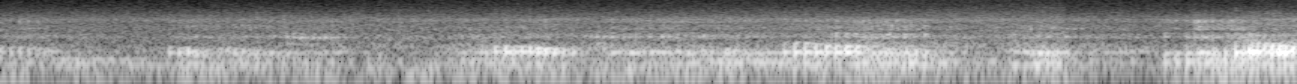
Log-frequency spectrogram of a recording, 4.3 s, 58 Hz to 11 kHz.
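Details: Fallow deer buck in southern Slovakia, where the species is non-native but has lived since the late 19th century, gives deep, hoarse groans in short bursts about once a second at a rutting place during the 2023 autumn rut.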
